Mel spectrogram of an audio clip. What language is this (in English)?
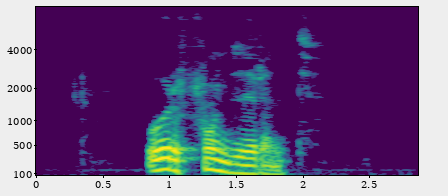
Kabyle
